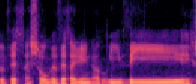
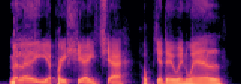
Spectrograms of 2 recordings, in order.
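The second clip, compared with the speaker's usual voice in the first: odd put-on Scottish accent, pitched up; 6 semitones higher than usual. Signing off a thank-you to a listener by name, weird scottish accent. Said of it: "I don't know why I said that in a weird Scottish accent".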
